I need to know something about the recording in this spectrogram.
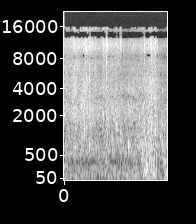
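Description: Wind buffeting the microphone, a steady low rumble, over the wash of shallow sea water at the shoreline.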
